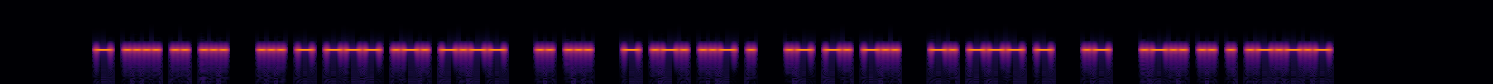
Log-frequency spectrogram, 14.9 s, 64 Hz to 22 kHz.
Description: Morse code, heard as a keyed tone, about 25 wpm, 700 Hz. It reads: THIS STORY IS TRUE AND NOT A LIE.
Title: Sentences from Top 1600 Words 25wpm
